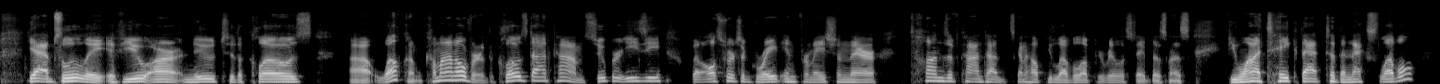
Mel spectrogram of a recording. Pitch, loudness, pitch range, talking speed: 130 Hz, -20 LUFS, 110-150 Hz, 205 wpm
